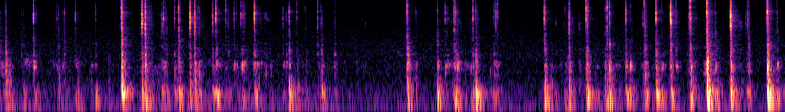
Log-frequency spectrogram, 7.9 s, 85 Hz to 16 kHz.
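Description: Fingertips with long French-manicured nails tap the black plastic chiclet keys of a red laptop with a hollow body, both hands typing. About 30 quiet, bright, short clicks come in uneven bursts with brief pauses between them, each dying away almost instantly.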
